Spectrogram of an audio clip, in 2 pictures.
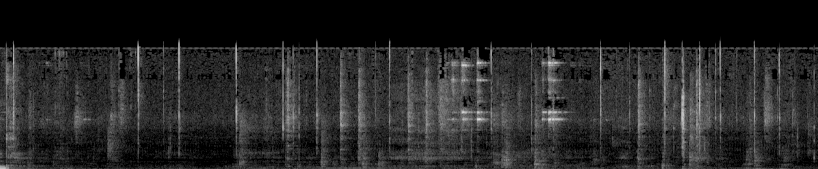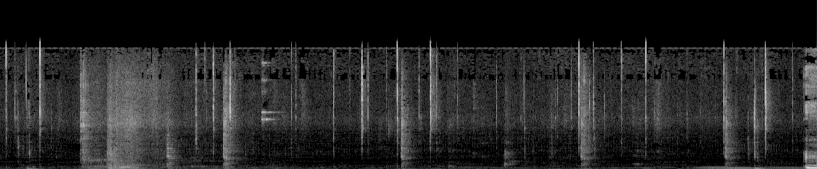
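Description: Quiet handling sounds: scattered small clicks and soft rustles as fingers work blue dubbing along a needle held in a fly-tying vise, with a louder rustle about twelve seconds in.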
